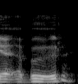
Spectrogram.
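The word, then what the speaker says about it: Boer: well the the word bur as a racial slur towards Africanis. Obviously, we don't care. So, so I mean, if you call me Abur, that's how you pronounce it.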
